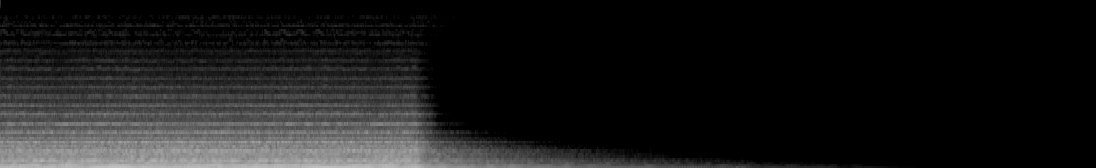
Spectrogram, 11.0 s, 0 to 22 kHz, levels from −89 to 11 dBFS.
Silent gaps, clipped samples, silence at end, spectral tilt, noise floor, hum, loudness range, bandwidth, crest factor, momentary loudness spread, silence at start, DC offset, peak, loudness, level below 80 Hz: none; under 0.1%; 5.5 s; -5.5 dB/octave; -90 dBFS; none; 12 LU; 12.5 kHz; 16 dB; 16 LU; 0 s; under 0.1%; -6 dBFS; -19 LUFS; -34 dBFS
